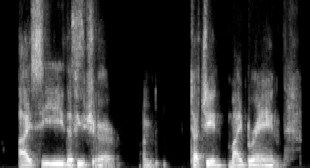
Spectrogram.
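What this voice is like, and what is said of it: Imitates another person's voice. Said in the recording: “What a Miss Cleo. ... Impersonation that was. ... Nailed it.”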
